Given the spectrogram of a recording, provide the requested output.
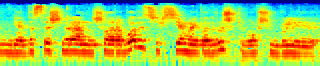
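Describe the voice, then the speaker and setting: With noticeable background noise behind her, a woman speaks at a very fast pace and medium pitch. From Russia, Saint Petersburg. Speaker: writer. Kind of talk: interview. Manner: halting.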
